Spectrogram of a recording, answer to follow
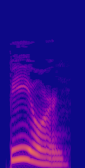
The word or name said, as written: Beorn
